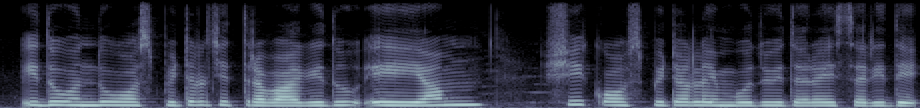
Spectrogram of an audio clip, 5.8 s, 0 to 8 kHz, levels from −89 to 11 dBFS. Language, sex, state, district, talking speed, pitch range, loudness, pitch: Kannada, female, Karnataka, Belgaum, 105 wpm, 225-250 Hz, -19 LUFS, 235 Hz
